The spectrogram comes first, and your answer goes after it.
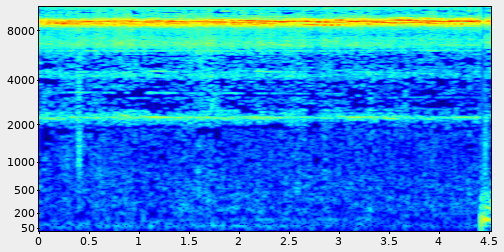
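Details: A steady high electronic whine over faint background hiss, with no animal voice. A soft knock sounds at the very end.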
